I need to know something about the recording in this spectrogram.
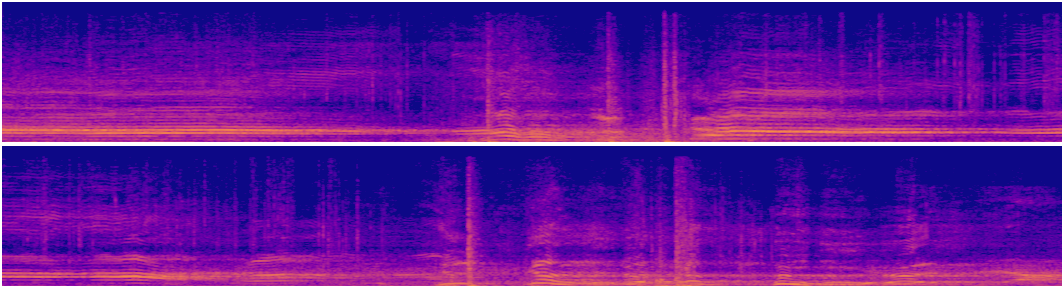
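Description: Blows thud as two men grapple.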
